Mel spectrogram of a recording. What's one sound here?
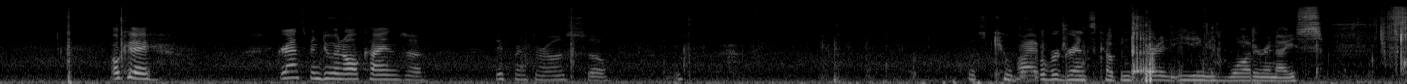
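A boy talks up close.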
